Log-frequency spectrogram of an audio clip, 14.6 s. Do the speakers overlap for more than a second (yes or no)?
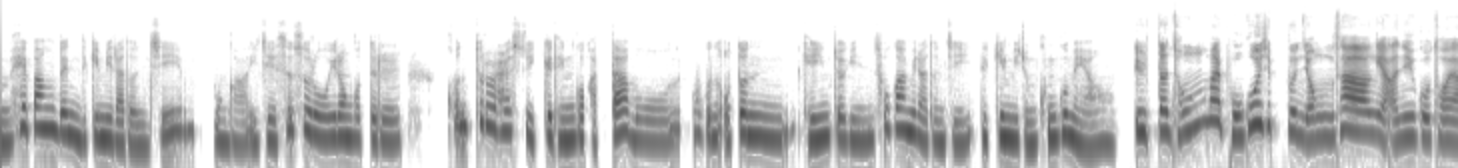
no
